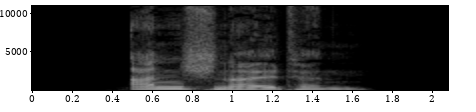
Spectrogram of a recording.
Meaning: inflection of anschnallen: 1. first/third-person plural dependent preterite 2. first/third-person plural dependent subjunctive II
- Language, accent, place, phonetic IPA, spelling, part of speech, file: German, Germany, Berlin, [ˈanˌʃnaltn̩], anschnallten, verb, De-anschnallten.ogg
